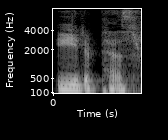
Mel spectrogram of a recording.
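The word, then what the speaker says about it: Oedipus: So for instance, um this summer I read Sophocles's Edipus Rex or Edypus Rex is the way all the British classicists pronounce it.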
